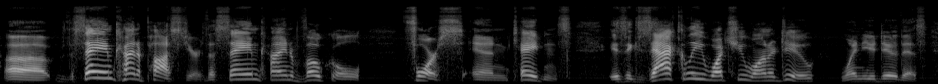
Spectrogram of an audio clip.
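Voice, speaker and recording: Animated, bright-voiced male sales trainer. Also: high-pitched, no room sound, low-quality recording. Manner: animated, acts out phone calls. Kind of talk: live online training session.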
